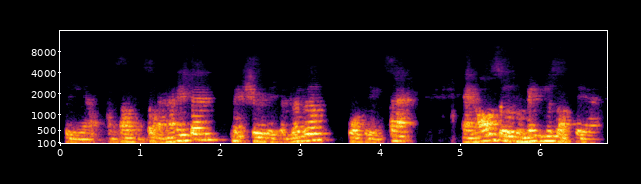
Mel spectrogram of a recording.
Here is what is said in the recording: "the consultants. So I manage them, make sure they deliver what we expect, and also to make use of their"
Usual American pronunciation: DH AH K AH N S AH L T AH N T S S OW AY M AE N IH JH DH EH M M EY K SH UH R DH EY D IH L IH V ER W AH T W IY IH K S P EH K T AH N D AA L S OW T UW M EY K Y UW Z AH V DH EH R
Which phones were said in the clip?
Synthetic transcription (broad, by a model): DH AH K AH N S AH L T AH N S S OW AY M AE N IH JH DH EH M M EY K SH UH R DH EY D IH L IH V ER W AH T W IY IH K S EH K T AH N AA L S OW T UW M EY K Y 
